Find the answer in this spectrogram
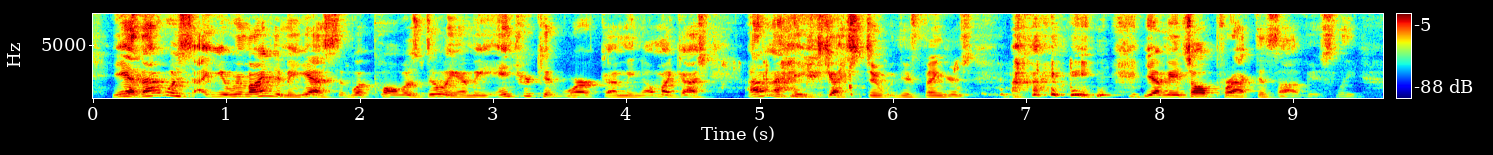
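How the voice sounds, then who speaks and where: This man talks fairly quickly in a high pitch with very wide pitch swings, and noticeable background noise runs behind him. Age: 60s. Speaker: sports radio host. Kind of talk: casual interview chat. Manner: halting, repetitive.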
